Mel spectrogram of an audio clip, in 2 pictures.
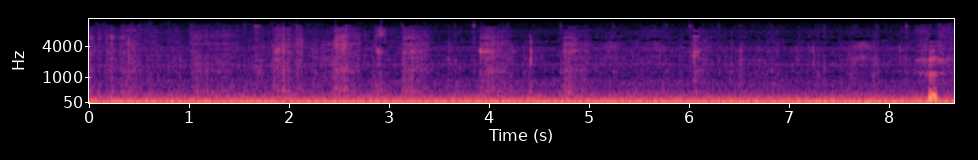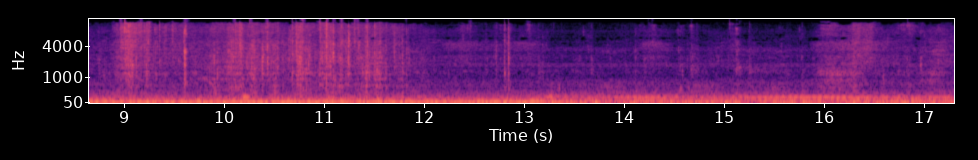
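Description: A man chewing a big bite of fried chicken sandwich, with small irregular mouth noises and a denser stretch of chewing partway through, over a steady low hum.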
